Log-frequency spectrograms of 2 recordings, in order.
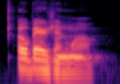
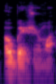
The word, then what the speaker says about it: Auberjonois: Auberjonois. – Yes, Auberjonois.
